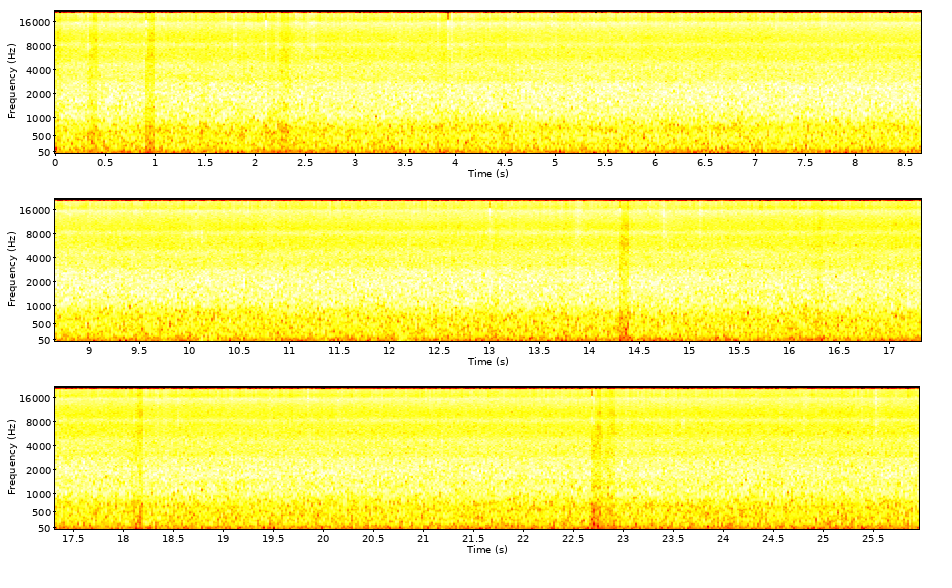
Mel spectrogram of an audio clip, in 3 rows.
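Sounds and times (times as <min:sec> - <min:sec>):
falling water rushing: 0:00.0 - 0:25.9.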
